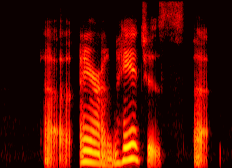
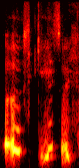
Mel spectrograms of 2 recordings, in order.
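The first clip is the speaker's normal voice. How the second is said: yawning; 6 dB louder than usual. Real, not acted. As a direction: yawn through the words. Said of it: "Oh, that was rude".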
